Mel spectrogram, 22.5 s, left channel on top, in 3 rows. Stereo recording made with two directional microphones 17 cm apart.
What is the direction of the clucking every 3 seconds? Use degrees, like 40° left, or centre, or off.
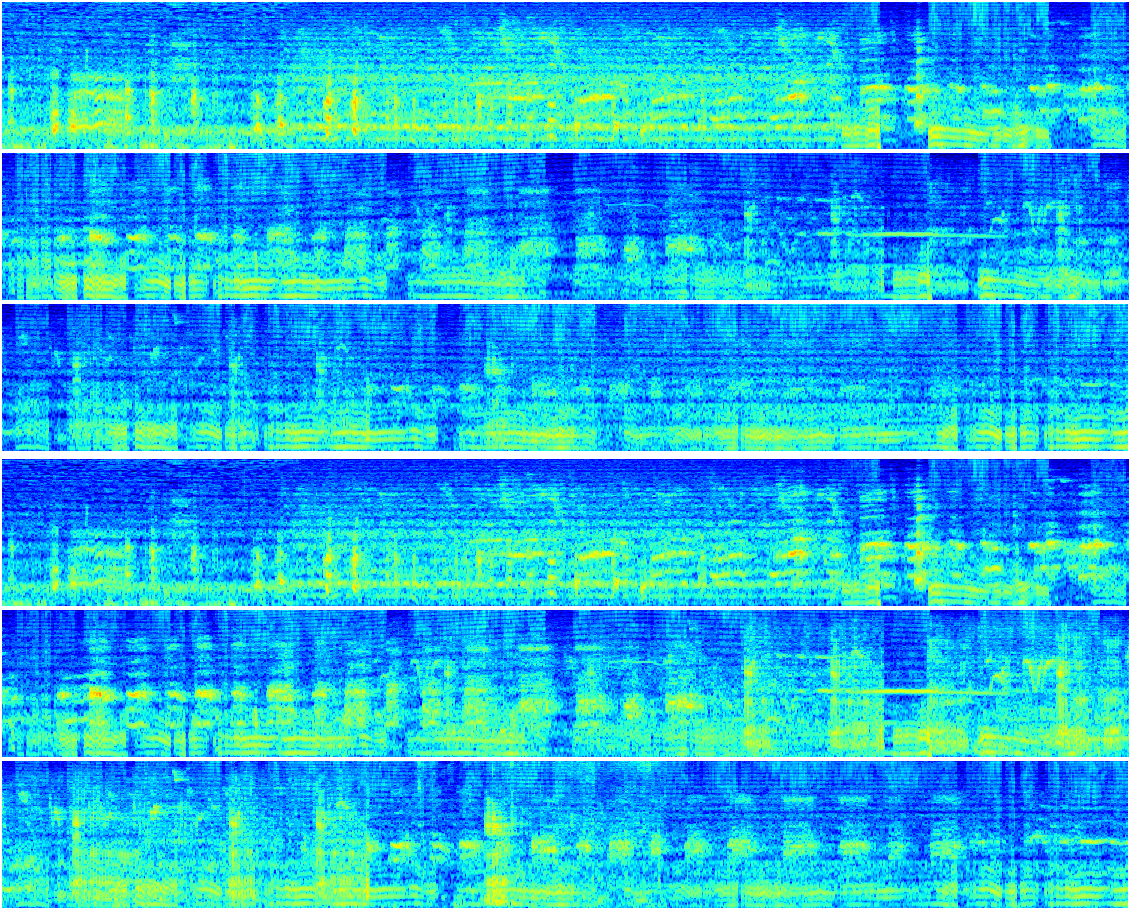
30° left, centre, 30° right, 50° right, 50° right, 60° right, 60° right, 60° right.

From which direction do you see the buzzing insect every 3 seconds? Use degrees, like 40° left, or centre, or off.
20° left, 20° left, 20° left, 10° right, 20° right, 10° right, 10° left, 20° left.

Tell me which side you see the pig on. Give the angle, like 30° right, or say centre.
60° right.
